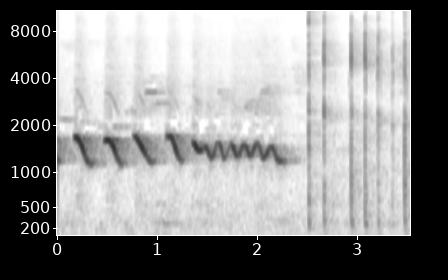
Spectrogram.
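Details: White-rumped shama song meant to encourage other shamas to sing: four loud, down-slurred whistles about every third of a second, a quavering warbled trill, then a series of sharp, snapping clicks.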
